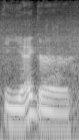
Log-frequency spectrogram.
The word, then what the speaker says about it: Jaeger: Oh, she said it's pronounced Jaeger. Nice. Just like Chuck Yeager.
